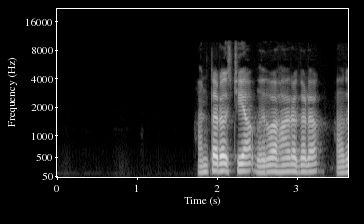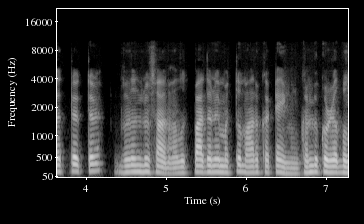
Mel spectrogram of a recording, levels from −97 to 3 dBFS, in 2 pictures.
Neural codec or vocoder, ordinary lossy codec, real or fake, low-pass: autoencoder, 22.05 kHz, a latent of 192 numbers a frame, VITS, trained on one speaker; none; fake; 9.9 kHz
